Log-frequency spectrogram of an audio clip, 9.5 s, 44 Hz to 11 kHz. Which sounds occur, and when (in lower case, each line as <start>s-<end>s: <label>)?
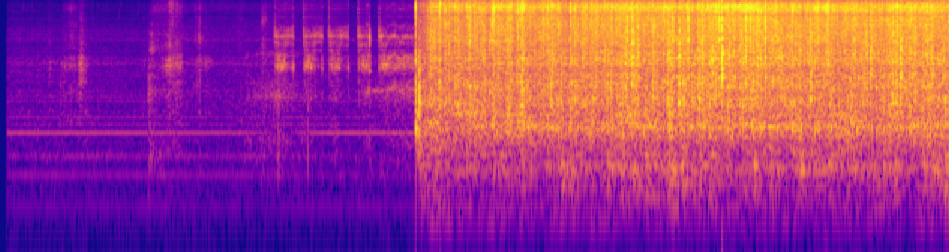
0.0s-9.4s: mechanisms
0.5s-0.5s: tick
0.5s-0.8s: generic impact sounds
1.4s-1.8s: generic impact sounds
1.9s-2.0s: tick
2.4s-3.0s: breathing
2.6s-4.1s: generic impact sounds
2.7s-2.8s: tick
3.0s-3.1s: tick
3.6s-3.7s: tick
4.1s-9.4s: coin (dropping)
